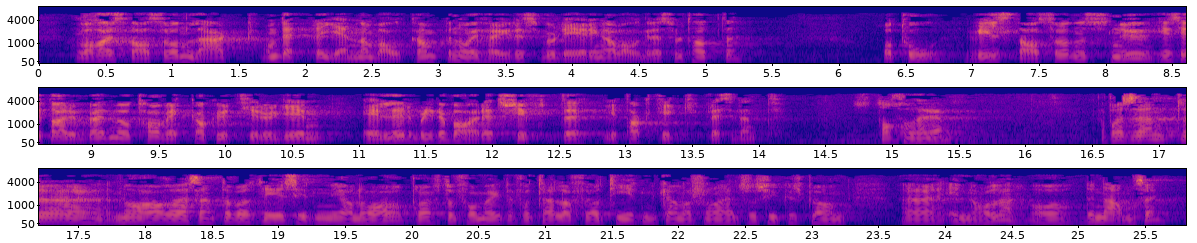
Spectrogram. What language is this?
Norwegian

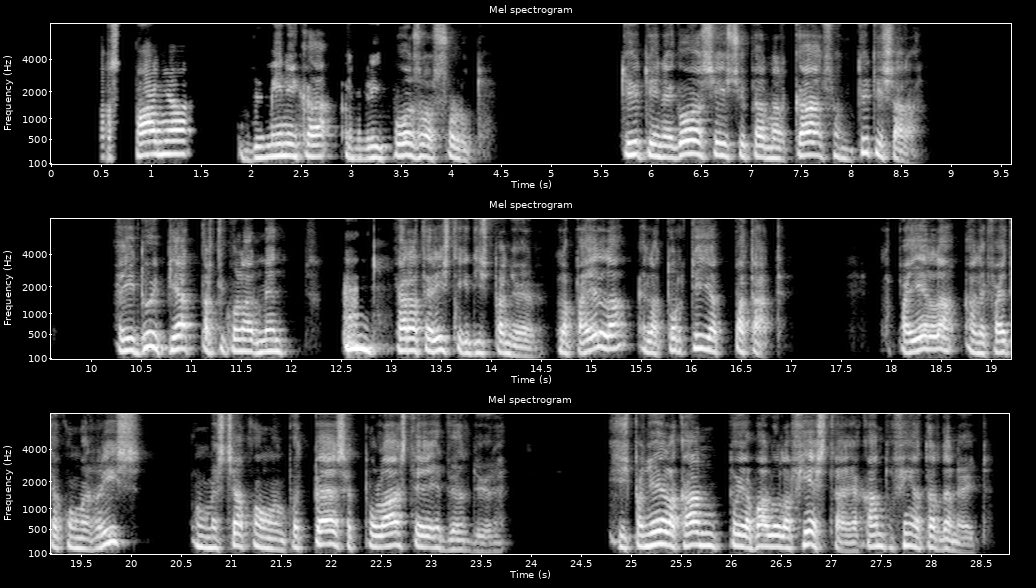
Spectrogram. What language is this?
Piedmontese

